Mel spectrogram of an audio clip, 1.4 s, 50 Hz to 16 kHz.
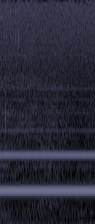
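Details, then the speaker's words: Philips Model 148 tube radio under restoration, signal-generator tone fed through a DC blocking capacitor to the output tube grid at about 7 V RMS: clean, steady mid-pitched tone with no hum or crackle; output tube works; normal output stage. "yes I can hear it let me put it up a bit more okay that's at seven volts RMS that's pretty high but that means"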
